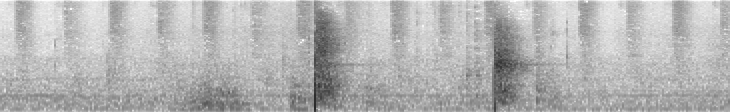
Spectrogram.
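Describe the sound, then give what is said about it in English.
Two loud, sharp slaps to a gagged man's genitals crack out about two seconds apart, each a quick smack against a quiet background with faint, steady rustling noise. “A sharp slap to your balls.”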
